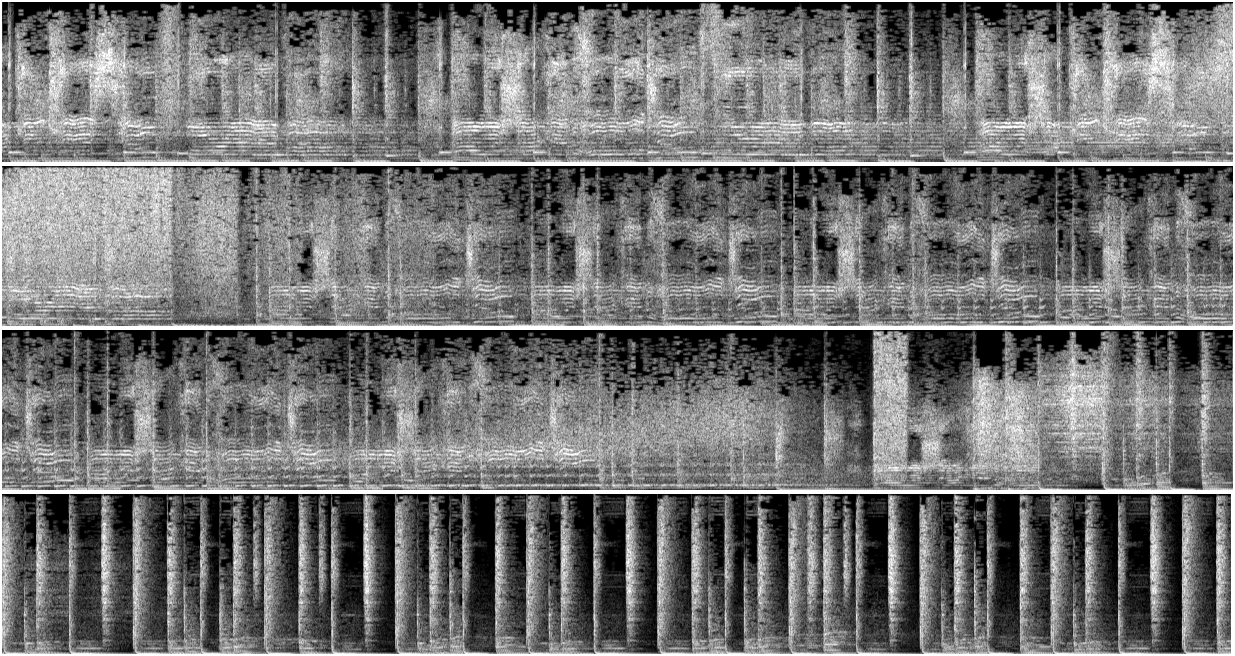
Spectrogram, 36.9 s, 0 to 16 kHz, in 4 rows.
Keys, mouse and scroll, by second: 1.0 right click, 1.0-2.5 middle drag, 1.6 ctrl+z, 2.7 alt+z, 3.7 shift+d, 4.8 p, 5.6 middle click, 5.8 Tab, 6.0 right click, 6.0-10.8 middle drag, 10.8-31.8 ctrl+drag, 10.8 Tab, 11.5 ctrl+a, 20.0 Tab, 21.3 alt+z, 22.8 alt+middle click, 22.8 alt+right click, 23.6 alt+z, 32.4-36.9 middle drag.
